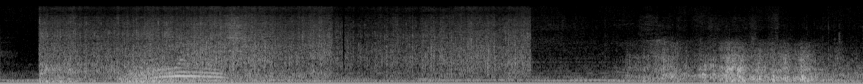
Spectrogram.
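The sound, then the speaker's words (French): A night thunderstorm with deep, rolling thunder rumbling on and off over a steady wash of rain, fairly loud, heard from inside a tent, with a faint voice briefly audible near the end. “J'ai peur de me faire frapper par l'orage, bien qu'il y ait très peu de chance, mais c'est tellement impressionnant à ce moment-là que je me dis, c'est fou.”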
